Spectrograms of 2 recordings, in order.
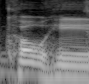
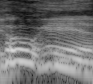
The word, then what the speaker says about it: Keohan: Bill, we go with Keohan. Keohan, okay.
